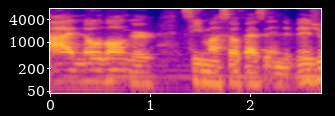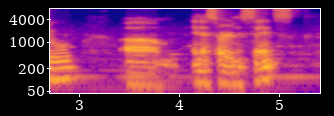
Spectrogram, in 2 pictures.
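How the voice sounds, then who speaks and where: A quiet man's voice of very deep, low pitch, amid noticeable background noise. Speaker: wellness content creator. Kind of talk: casual live stream chat. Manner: halting, many restarts; quiet, low voice.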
